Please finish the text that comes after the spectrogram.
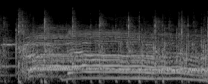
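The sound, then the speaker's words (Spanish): An audience of about 600 people at a La Mejor FM radio event applauds with quick, steady rhythmic claps, welcoming a guest singer, while a sustained, loud cheering cry rings out over them for about two seconds. “un aplauso por favor todo el público que está aquí con nosotros.”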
